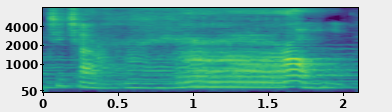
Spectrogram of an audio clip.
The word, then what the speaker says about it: chicharrón: es aún más es chicharrón charrón y con acento en la o asim mismo es vamos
